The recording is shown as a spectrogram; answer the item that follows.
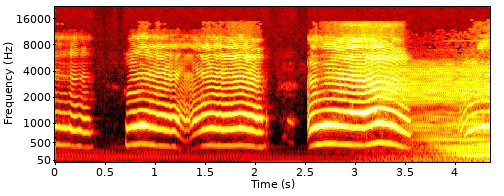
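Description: An infant crying in three wailing cries, each rising and falling in pitch, the last one the loudest.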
